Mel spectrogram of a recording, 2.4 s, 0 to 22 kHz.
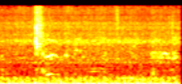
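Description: Mercedes-AMG C63 S Estate's twin-turbo V8 idling steadily with a low rumble, running through catless (decat) downpipes.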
